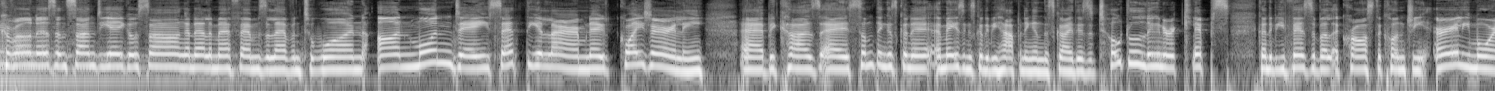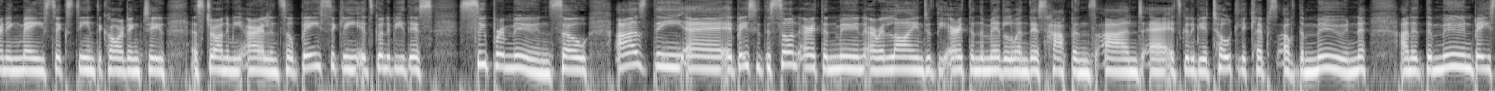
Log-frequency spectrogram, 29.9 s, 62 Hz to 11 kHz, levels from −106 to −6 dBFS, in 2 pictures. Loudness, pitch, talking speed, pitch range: -18 LUFS, 220 Hz, 200 wpm, 205-245 Hz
